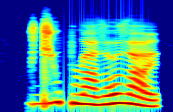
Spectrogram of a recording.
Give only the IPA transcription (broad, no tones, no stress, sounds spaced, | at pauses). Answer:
dʲ ʊ p ɹ a ðˤ o ðˤ ɛ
